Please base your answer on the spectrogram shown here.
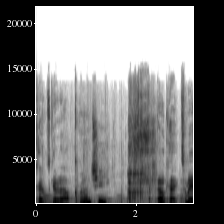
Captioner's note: loud crunch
